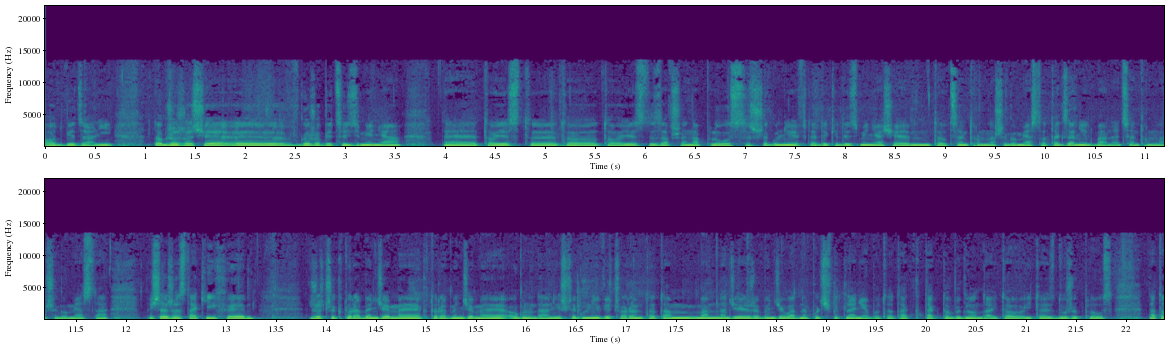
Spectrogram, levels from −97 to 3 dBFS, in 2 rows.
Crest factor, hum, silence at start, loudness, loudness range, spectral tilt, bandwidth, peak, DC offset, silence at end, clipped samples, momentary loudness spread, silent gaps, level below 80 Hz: 14 dB; none; 0 s; -26 LUFS; 3 LU; -7.5 dB/octave; 13.5 kHz; -12 dBFS; under 0.1%; 0 s; under 0.1%; 6 LU; none; -56 dBFS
